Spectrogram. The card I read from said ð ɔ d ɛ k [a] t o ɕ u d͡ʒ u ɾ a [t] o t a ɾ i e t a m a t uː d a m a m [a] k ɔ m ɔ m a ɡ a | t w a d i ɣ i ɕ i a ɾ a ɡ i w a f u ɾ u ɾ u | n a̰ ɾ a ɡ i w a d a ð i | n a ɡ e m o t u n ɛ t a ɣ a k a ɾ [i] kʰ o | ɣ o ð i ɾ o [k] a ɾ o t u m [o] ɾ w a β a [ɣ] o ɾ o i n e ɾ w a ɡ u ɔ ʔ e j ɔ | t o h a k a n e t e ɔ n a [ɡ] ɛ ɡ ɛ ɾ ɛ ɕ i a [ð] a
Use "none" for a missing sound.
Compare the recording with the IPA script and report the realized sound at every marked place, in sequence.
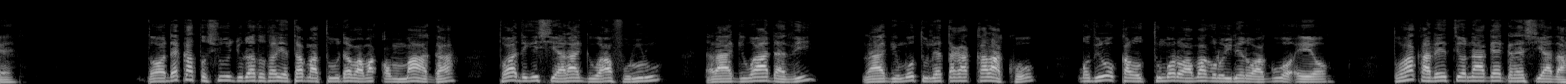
a, t, a, a, k, ɔ, ɣ, ɡ, ð

